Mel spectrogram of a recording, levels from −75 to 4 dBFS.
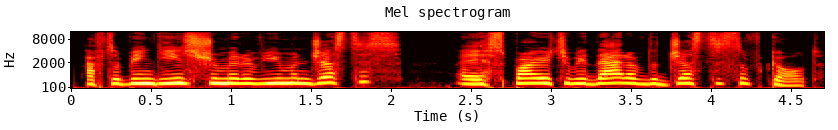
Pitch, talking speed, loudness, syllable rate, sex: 255 Hz, 215 wpm, -15 LUFS, 6.4 syllables/s, female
